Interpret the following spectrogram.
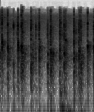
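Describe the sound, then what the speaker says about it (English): Studio audience applause on a talk show, a dense round of clapping filling the short moment, loud and close with no speech over it. "Round of applause for Jason Farrell."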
